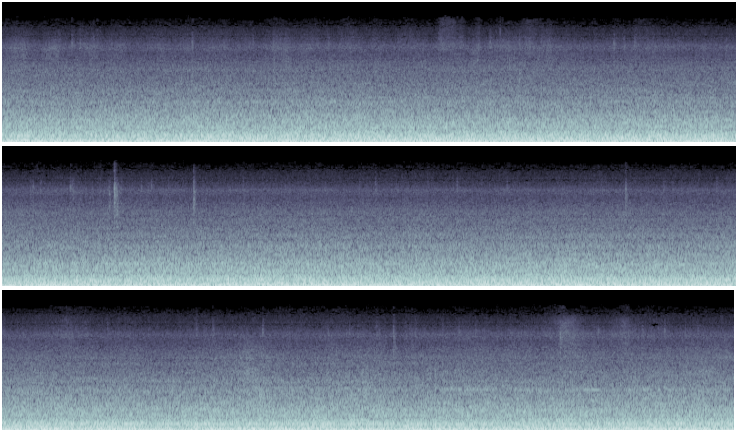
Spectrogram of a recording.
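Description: Steady engine drone and road noise inside the cab of a Renault Trucks T-range truck cruising on an open road.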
